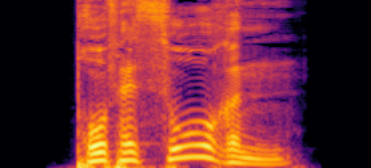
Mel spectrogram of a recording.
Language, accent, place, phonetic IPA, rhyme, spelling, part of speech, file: German, Germany, Berlin, [pʁofɛˈsoːʁən], -oːʁən, Professoren, noun, De-Professoren.ogg
- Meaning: plural of Professor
